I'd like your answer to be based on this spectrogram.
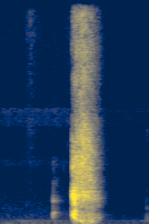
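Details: A brief inward catch of breath, then one sharp explosive sneeze; a normal sneeze deliberately induced during a sneezing challenge.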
